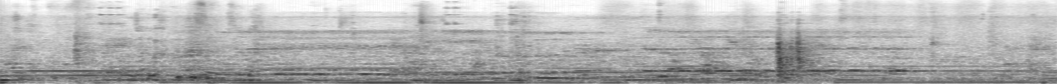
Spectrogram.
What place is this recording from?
restaurant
